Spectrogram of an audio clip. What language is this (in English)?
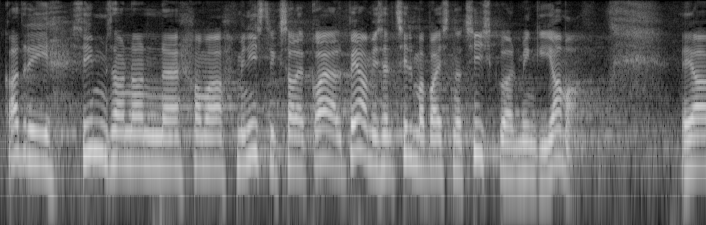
Estonian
